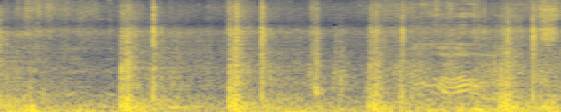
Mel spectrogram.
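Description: Fireworks going off in a quick, irregular run of sharp bangs and pops, about five or six in two seconds, as a shell bursts into white-gold sparks.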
